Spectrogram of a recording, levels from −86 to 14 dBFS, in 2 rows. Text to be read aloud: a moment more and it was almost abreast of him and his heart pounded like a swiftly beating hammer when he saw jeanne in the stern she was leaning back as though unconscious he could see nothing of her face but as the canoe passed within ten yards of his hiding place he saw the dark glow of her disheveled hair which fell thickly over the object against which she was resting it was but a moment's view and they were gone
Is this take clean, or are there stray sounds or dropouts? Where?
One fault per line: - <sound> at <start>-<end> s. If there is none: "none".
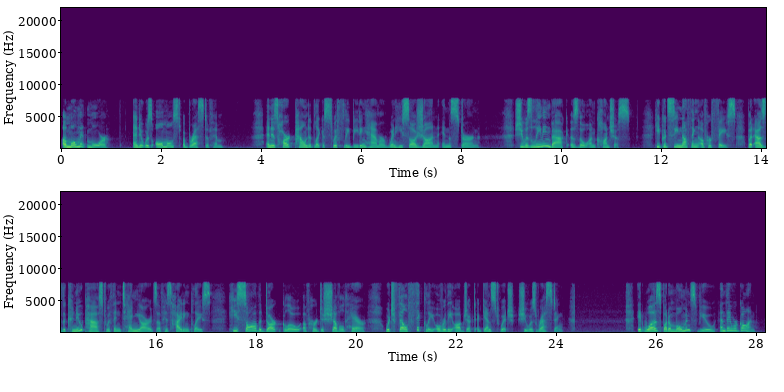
none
